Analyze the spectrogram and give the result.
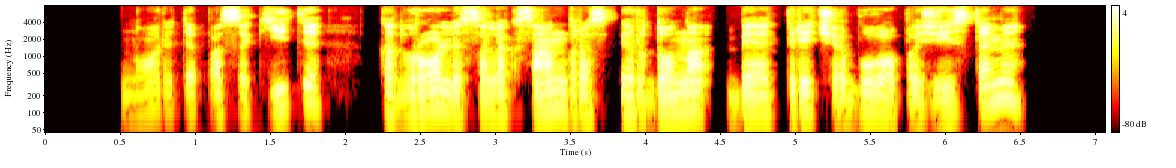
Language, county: Lithuanian, Vilnius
